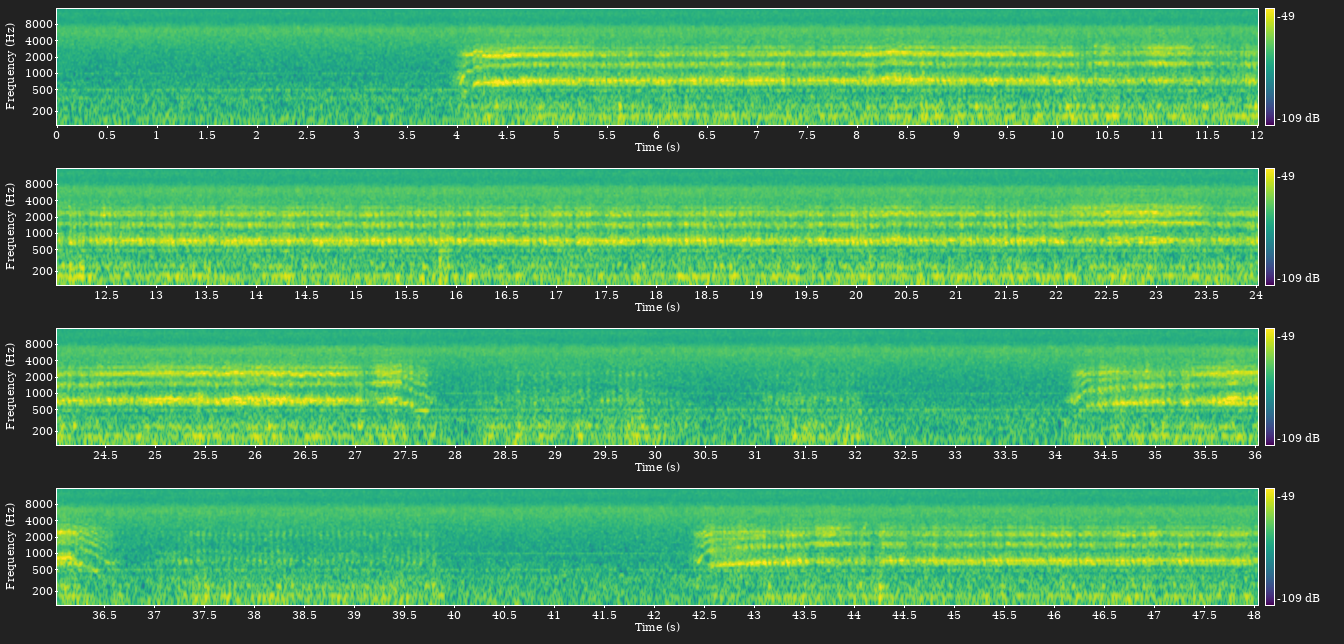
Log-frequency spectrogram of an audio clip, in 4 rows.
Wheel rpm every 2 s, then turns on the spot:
0, 0, 150, 200, 200, 200, 200, 200, 200, 200, 200, 200, 200, 170, 30, 20, 10, 140, 70, 40, 0, 110, 200, 200.
28-34 36-40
